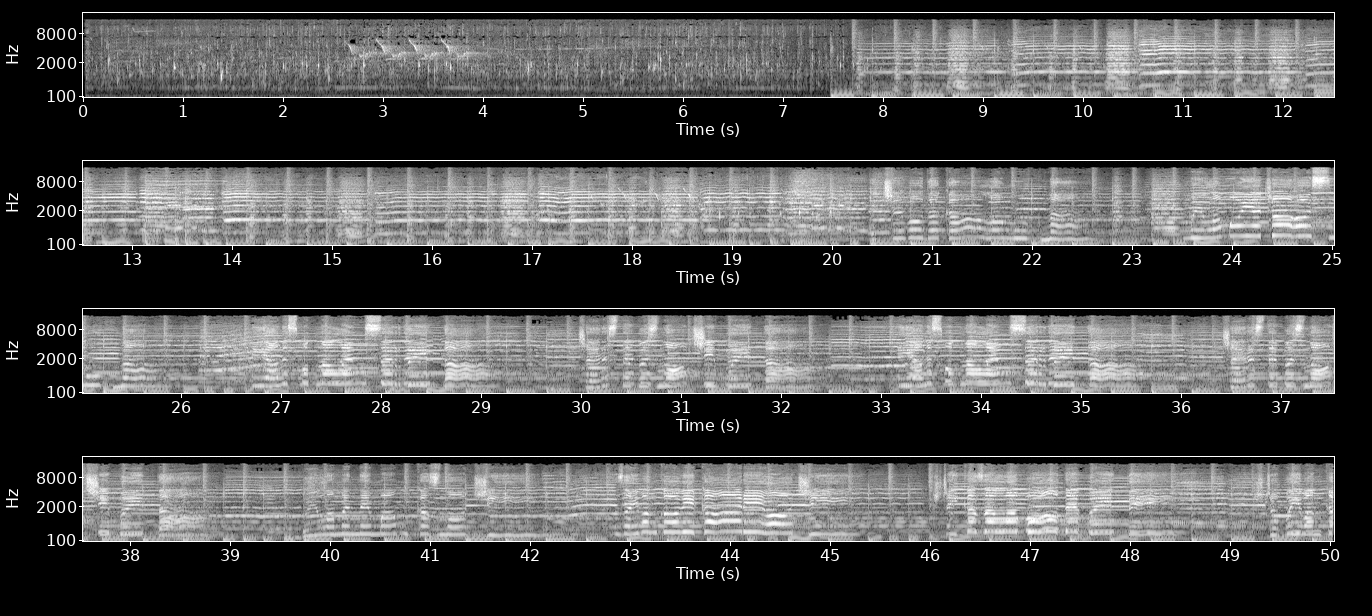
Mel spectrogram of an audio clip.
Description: Collection of Folk Songs.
